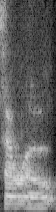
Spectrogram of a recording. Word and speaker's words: Thoele: Yeah, I was gonna say it was pronounced Thoreau, but I wasn't sure. So yeah, well, and my husband's father was French, and they don't pronounce it Thoreau there. But my husband was a philosopher, and he wanted it like Henry David.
